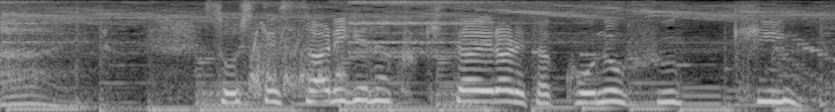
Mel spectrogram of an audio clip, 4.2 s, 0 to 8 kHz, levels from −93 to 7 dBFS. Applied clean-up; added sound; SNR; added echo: none; none; none; none.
